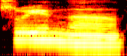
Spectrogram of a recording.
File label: "swinaN", Proto Germanic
